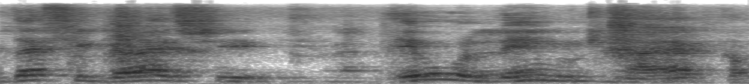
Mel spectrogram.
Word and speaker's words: Deathgeist: É, mas assim depois até você acaba acostumando, tendo essa ideia da da pronúncia death guys.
